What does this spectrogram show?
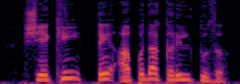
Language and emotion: Marathi, neutral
